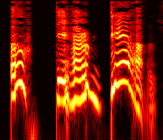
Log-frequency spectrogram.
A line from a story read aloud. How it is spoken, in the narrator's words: she gasped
